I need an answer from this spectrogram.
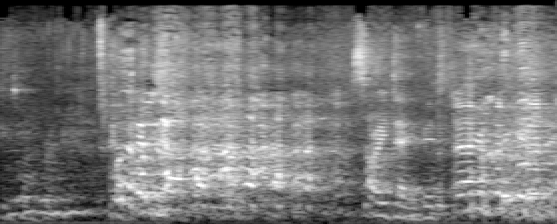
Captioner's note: laughing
